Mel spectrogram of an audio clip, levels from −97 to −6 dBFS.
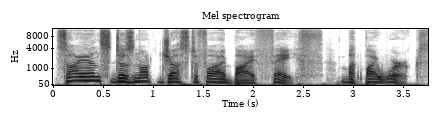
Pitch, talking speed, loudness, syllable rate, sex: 140 Hz, 145 wpm, -18 LUFS, 3.5 syllables/s, male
